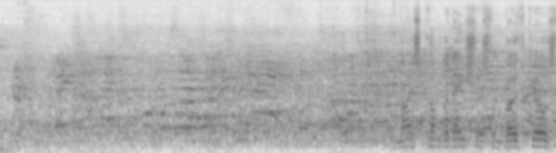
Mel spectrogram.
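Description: A crowd shouts and cheers in a large hall.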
